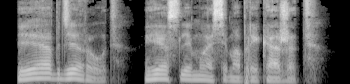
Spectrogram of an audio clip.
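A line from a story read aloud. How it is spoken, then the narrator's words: Quiet. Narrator (Russian): тихо промолвил Перин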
